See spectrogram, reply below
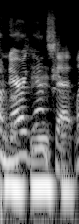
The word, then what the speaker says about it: Narragansett: However, Todd did reply saying, I either do this or I go jump off the Narragansett Bridge. I can't live with myself any longer, end quote. I'm sorry if I'm butchering that. – No, Narragansett, like the beer. Narragansett, yeah.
